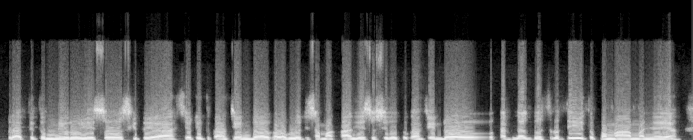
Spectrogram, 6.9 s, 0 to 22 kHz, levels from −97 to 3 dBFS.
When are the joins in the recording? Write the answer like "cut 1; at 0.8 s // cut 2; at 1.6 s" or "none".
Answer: none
